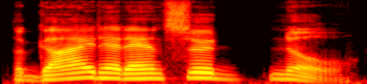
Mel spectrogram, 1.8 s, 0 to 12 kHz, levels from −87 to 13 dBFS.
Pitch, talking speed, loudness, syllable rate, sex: 145 Hz, 165 wpm, -15 LUFS, 5.0 syllables/s, male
